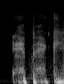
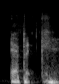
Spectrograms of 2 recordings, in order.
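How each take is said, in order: First: Whispered Epic, softer, for awe; whispered echo. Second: Said in the usual way. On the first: Shown as a demonstration. Repeats praise as whisper.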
